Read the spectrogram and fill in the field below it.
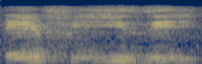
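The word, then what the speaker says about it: effigy: तो ए, ठीक है, एफीजी, एफीजी, ई नहीं पढ़ेंगे, एफीजी, यहाँ पर ई का उच्चारण ई की तरह नहीं, ए की तरह किया गया है, ठीक है।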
